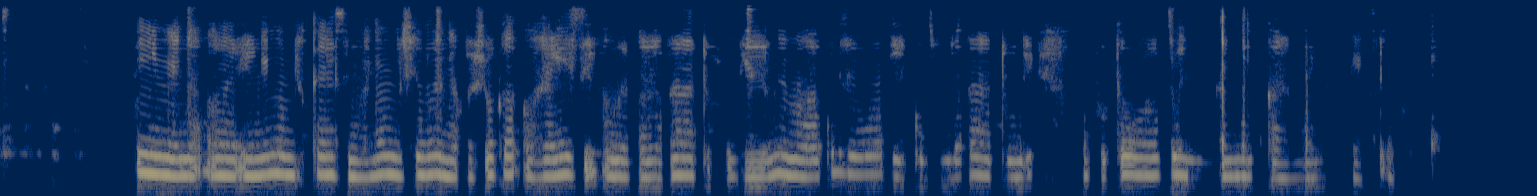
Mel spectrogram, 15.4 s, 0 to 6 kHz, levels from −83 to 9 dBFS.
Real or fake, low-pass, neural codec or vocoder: fake; 5.4 kHz; codec, 44.1 kHz, 3.4 kbps, Pupu-Codec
